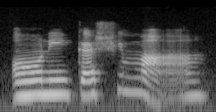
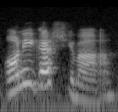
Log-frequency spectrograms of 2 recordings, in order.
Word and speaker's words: Onigashima: for wano location of onigashima and wow i did not pronounce that correctly at all onigashima there we go with waldo most likely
